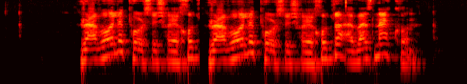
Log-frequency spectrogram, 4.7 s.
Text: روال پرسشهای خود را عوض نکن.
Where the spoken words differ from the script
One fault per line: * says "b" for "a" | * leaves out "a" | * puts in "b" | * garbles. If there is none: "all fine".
* puts in "روال پرسشهای خود"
